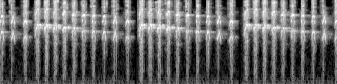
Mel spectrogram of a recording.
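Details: Whistling duck calls used as a master recording for training songbirds: a fast train of sharp, high chirping notes, about ten per second, with downward-sliding whistles in bursts roughly each second.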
